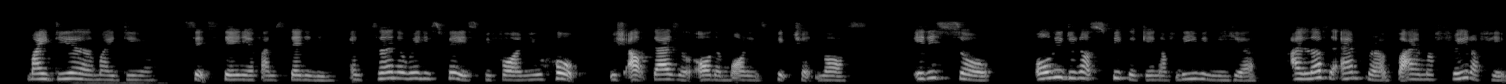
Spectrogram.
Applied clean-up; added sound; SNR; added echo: none; none; none; none.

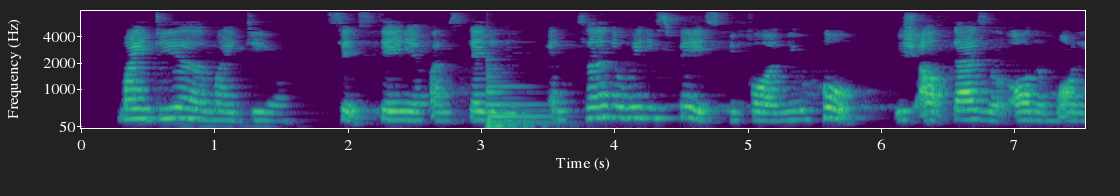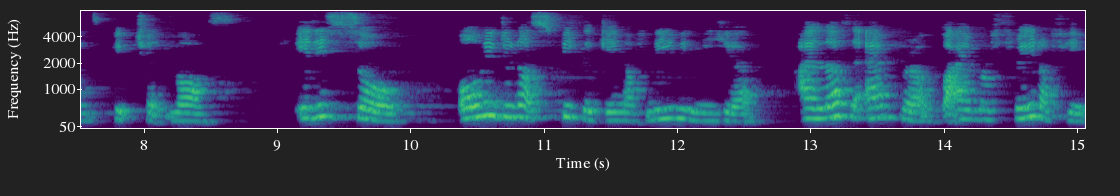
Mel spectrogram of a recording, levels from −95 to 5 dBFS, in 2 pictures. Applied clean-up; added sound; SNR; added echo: classical method WPE with log-MMSE.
